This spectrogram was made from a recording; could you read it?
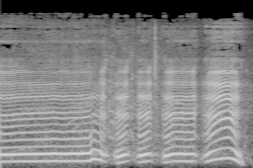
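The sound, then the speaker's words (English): A person imitates a cow's moo with a loud, drawn-out lowing voice, broken into a few wavering pulses that end in a rising, falling bellow. “Are you doing? Or just mooing?”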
